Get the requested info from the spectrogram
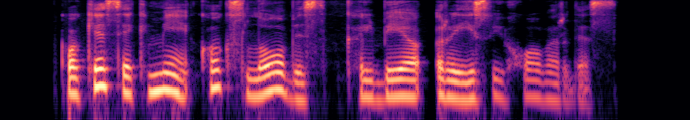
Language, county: Lithuanian, Šiauliai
